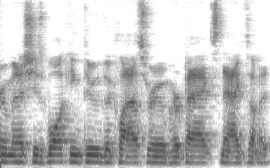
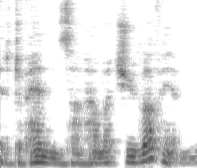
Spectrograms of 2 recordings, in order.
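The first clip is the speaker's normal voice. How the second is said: dark, foreboding, hushed, ominous voice; 3 semitones lower, 7 dB quieter than usual. Retelling Birdwell's answer to Emily's question, mock-ominous, quoting Birdwell. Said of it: "very ominously".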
